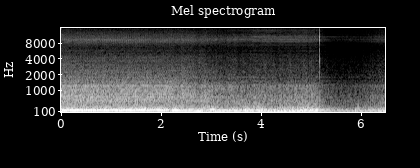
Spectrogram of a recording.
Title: BMW 745i turbo e23 M106 Big Hesitation problem, misfire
